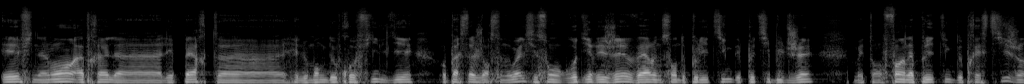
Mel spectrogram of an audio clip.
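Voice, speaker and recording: A man speaks with a dark, mellow tone at a fairly low pitch, his intonation monotone and flat. The recording is dry and close with no echo, very clean with a silent background. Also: moderate pace. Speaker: film critic and lecturer. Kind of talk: lecture. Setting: festival conference with audience. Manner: hesitant, many fillers.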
